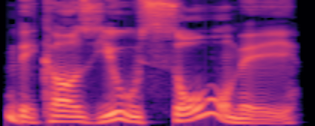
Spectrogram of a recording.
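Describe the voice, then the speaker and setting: A man voicing a huge, gentle giant in a storybook reading, speaking slowly and loudly. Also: huge pitch swings, husky, no echo, clean studio sound, full character voice. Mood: booming. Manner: slow, booming, deliberate.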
